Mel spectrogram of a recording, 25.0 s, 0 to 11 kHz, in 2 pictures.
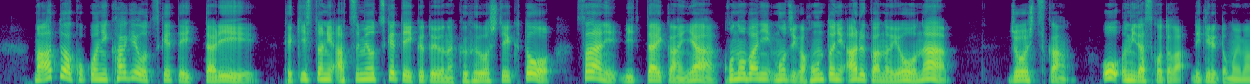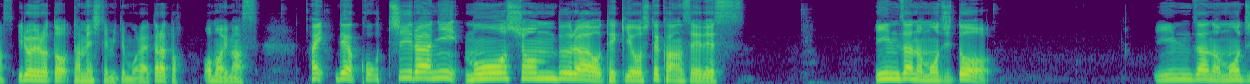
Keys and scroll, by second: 15.5 space.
